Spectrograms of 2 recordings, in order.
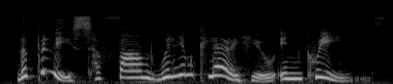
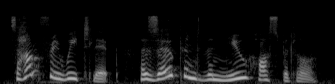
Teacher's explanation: the V of have is pronounced with the sound of the V in advert, and the S in has is pronounced with the sound of the Z at the beginning of zoo. · Shown in: second take · Sir Humphrey Wheatlip has opened the new hospital.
